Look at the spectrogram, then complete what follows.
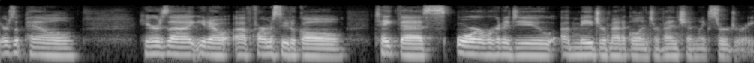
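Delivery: ordinary talk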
